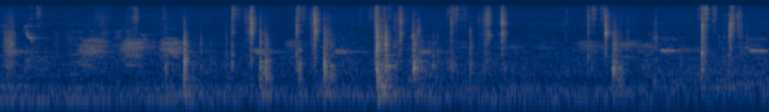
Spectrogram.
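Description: A long kitchen knife peeling and cutting tapioca (cassava) root over a bamboo tray: a run of sharp, irregular scrapes and knocks. Bird calls sound in the background.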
